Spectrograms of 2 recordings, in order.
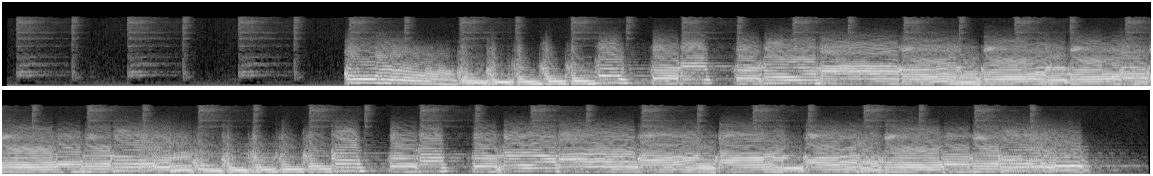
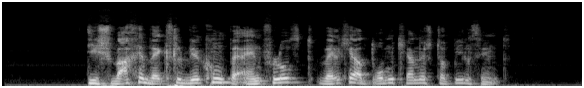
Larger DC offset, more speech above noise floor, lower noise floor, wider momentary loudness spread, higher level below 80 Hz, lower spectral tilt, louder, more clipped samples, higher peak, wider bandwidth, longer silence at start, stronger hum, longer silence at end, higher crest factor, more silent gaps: first, 1% vs under 0.1%; second, 32 dB vs 36 dB; second, -41 dBFS vs -51 dBFS; second, 6 LU vs 9 LU; about the same, -38 dBFS vs -36 dBFS; about the same, -6 dB/octave vs -6.5 dB/octave; first, -10 LUFS vs -16 LUFS; neither; about the same, 0 dBFS vs -2 dBFS; first, 11 kHz vs 7.8 kHz; second, 0.15 s vs 0.85 s; neither; second, 0.1 s vs 0.85 s; about the same, 10 dB vs 14 dB; neither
